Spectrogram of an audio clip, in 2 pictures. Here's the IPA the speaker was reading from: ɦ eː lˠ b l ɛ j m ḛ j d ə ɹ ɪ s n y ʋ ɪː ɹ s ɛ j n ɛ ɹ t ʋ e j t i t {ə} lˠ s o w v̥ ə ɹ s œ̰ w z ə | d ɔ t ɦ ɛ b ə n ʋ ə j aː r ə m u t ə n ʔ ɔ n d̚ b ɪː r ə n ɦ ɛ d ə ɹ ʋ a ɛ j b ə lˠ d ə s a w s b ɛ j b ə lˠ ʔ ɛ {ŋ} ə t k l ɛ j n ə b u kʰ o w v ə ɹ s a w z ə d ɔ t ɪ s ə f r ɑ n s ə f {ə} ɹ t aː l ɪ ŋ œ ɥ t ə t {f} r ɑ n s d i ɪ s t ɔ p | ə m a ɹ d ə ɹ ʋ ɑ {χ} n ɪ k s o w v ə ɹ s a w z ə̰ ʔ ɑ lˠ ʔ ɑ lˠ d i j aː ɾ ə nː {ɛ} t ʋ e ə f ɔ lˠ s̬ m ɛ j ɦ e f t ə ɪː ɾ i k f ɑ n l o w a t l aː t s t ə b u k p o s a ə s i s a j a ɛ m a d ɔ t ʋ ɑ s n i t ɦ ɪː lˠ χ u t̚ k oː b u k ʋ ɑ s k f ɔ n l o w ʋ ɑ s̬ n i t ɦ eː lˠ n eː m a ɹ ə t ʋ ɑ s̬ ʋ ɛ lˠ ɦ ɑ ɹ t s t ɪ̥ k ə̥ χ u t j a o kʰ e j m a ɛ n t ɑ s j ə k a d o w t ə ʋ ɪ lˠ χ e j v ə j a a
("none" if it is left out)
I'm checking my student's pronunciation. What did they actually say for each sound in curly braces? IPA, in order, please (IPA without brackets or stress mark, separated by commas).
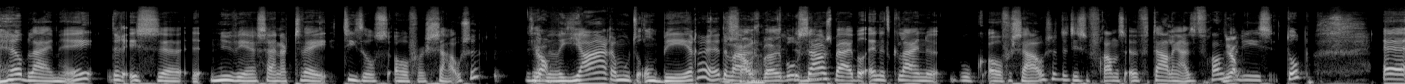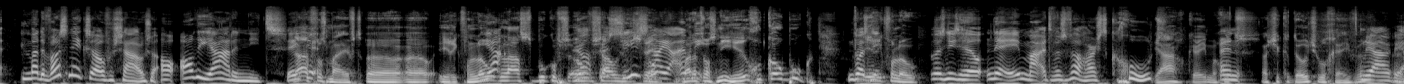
ə, n, ə, f, s, i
